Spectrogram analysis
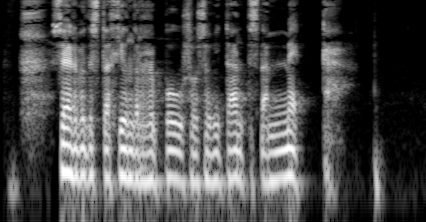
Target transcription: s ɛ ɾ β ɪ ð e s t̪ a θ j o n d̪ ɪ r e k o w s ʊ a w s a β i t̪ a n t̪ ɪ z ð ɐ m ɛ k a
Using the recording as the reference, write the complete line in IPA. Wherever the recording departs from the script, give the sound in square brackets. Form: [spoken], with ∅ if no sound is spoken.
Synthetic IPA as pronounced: s ɛ ɾ β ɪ ð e s t̪ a θ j o n d̪ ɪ r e [p] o w s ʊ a w s a β i t̪ a n t̪ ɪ z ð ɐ m ɛ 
